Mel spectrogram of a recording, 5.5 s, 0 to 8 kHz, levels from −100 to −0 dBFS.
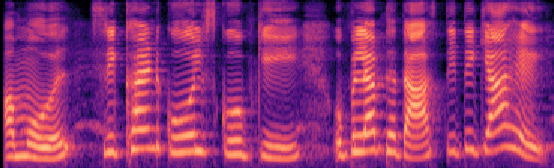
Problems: background sounds at intervals, background conversations at intervals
